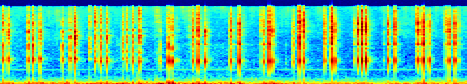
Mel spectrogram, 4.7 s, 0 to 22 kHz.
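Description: Fingernails tap the lid of a small, hollow, closed blue Altoids metal tin held in the hands. The quick, irregular clicks each give a short, bright metallic ping near 1.1 kHz that dies away almost at once, over a low, steady background rumble.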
